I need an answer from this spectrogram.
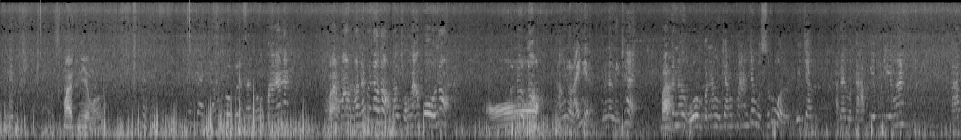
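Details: Abandoned kittens, left by their owner at a pagoda, crying while being fed: many overlapping wavering meows that rise and fall, repeated steadily throughout, with rustling and handling noises underneath.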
